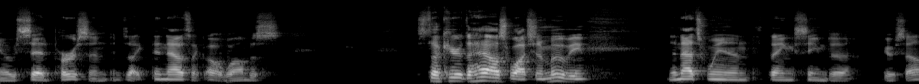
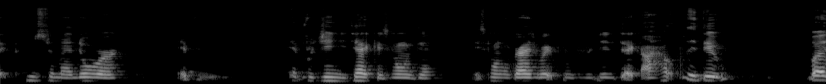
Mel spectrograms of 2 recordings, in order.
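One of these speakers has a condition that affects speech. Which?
The second: cerebral palsy; lifelong physical disability.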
